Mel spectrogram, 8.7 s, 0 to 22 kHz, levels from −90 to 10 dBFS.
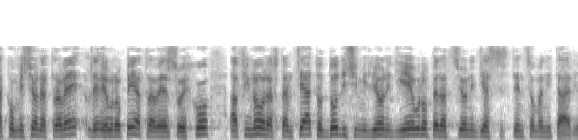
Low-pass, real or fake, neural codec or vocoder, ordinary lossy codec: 5.4 kHz; fake; codec, 16 kHz, 4 kbps, FreqCodec, larger model; MP3, 32 kbps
